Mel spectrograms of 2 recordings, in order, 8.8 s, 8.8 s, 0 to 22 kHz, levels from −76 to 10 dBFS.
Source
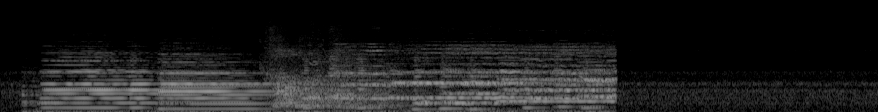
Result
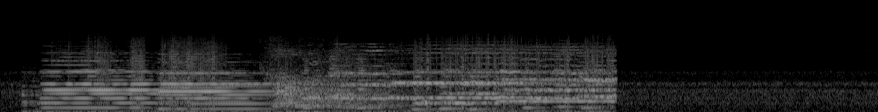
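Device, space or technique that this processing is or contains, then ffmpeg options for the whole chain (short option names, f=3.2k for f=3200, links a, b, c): synthesiser wavefolder: -af "aeval=exprs='0.0631*(abs(mod(val(0)/0.0631+3,4)-2)-1)':c=same,lowpass=f=5.8k:w=0.5412,lowpass=f=5.8k:w=1.3066"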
